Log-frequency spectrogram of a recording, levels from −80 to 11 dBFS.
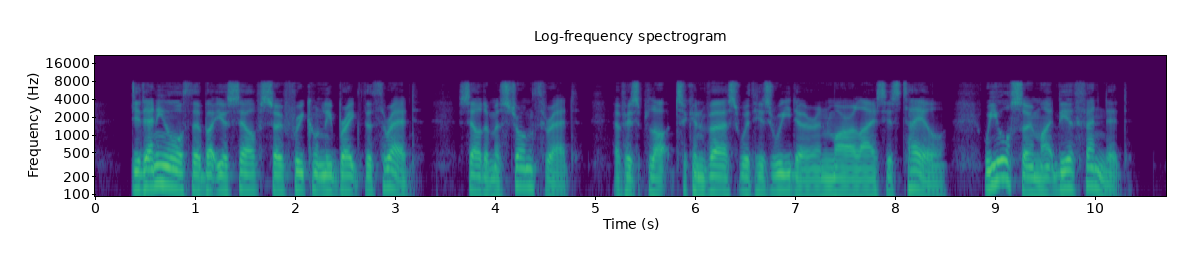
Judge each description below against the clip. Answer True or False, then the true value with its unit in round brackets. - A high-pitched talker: False (105 Hz)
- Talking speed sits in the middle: True (175 wpm)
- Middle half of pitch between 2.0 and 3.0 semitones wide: False (4.2 semitones)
